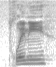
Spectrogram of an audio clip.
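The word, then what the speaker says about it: Pliny: This time you're looking at a letter from a guy called Plenny, like it rhymes with skinny.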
